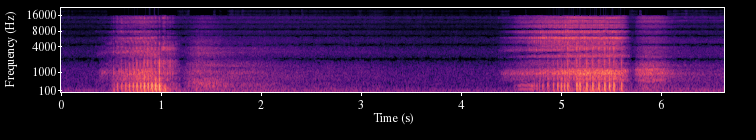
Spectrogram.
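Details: Snoring at 4:40 am on the second night: two loud, rasping in-breath snores, each followed by a softer out-breath, about four seconds apart.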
